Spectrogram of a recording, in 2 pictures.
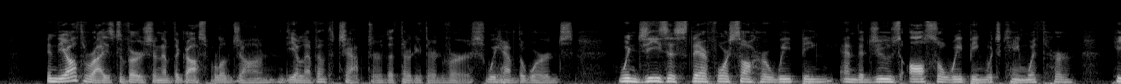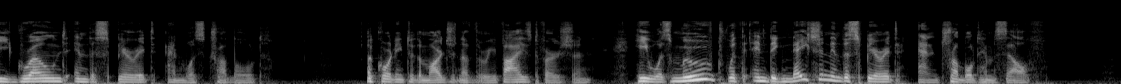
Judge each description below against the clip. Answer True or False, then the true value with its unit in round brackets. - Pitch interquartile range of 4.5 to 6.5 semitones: True (5.3 semitones)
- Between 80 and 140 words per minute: False (165 wpm)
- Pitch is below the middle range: True (110 Hz)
